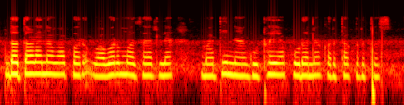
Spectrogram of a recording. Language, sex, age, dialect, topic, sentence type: Marathi, female, 51-55, Northern Konkan, agriculture, statement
